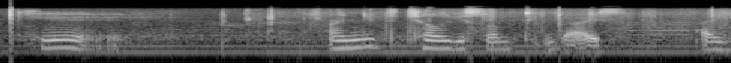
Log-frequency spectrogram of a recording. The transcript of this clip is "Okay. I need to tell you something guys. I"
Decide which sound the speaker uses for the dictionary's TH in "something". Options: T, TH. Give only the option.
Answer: T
